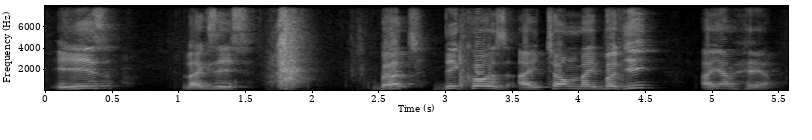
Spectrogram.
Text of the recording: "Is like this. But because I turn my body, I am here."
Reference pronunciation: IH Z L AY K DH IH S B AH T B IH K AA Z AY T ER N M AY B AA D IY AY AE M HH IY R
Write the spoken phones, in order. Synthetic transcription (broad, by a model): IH Z L AY K DH IH S B AH T B IH K AA Z AY T ER N M AY B AA D IY AY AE M HH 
